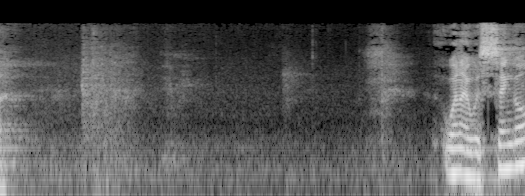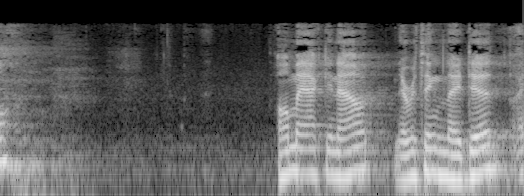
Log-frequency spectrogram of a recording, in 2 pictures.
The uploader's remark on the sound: Friday Night Speaker - 2017 Ontario Conference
